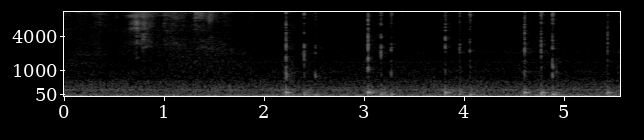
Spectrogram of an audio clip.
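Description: A clear plastic Listerine bottle, about two-thirds full of green liquid, is held upright in both hands and tapped with the fingernails. After a quiet stretch of faint bright hiss, sparse, irregular taps follow. Each is a short, dull low thud with a crisp bright click on top that dies away almost at once.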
